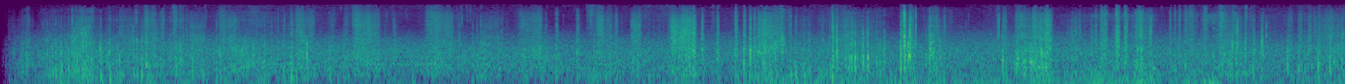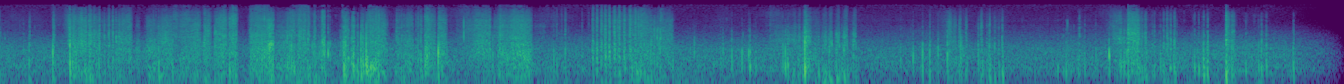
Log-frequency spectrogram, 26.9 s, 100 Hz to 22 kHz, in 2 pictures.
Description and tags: footsteps snow crunchy close
Close recording of a single person's footsteps in the snow on a winter's day. The snow was dry, so the sound is crunchy. Recorded using a Neumann KMR 81i, sound devices 744 T.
